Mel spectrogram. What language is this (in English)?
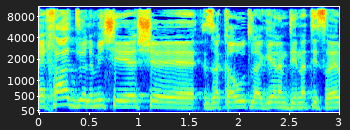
Hebrew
